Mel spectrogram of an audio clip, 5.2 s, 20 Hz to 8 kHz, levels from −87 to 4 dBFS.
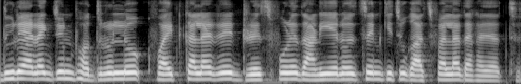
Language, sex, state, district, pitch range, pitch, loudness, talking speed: Bengali, female, Jharkhand, Sahebganj, 195-215 Hz, 205 Hz, -13 LUFS, 185 wpm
